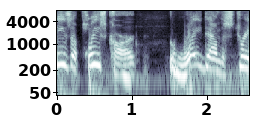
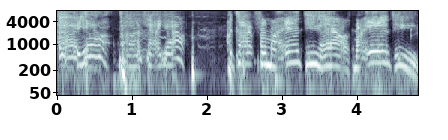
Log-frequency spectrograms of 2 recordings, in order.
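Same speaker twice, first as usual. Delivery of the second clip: put-on cartoon kid voice, higher; 7 semitones higher, 4 dB quieter than usual. Retelling the answers of a person being questioned: Cartman voice. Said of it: "why do you sound like Cartman from South Park?".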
